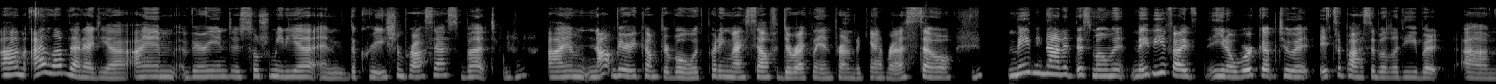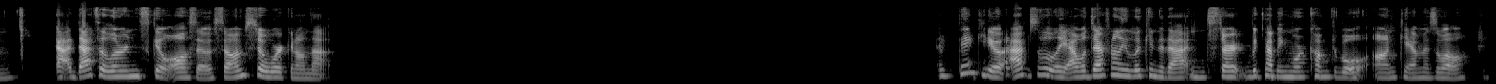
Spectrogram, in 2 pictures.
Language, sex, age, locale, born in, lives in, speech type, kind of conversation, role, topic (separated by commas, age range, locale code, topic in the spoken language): English, female, 30-34, en-US, United States, United States, conversation, advice, user, How do I create a realistic plan to reach my savings goal?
